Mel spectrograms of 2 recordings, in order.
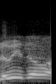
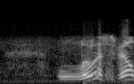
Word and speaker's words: Louisville: whole community over there mispronounce their own town. Louisville, Ohio. Now, Louisville. I've heard of Louisville. Yeah. I thought it was spelled Lewis because you're so used to Louisville. Well, you have like that all the time. Pennsylvania. Yeah, I know. But it is Louisville.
